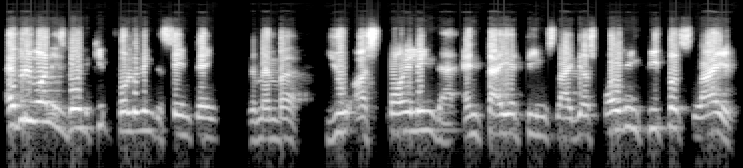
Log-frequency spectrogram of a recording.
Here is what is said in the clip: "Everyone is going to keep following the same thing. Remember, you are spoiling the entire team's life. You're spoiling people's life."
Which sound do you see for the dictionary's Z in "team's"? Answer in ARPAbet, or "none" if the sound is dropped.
S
